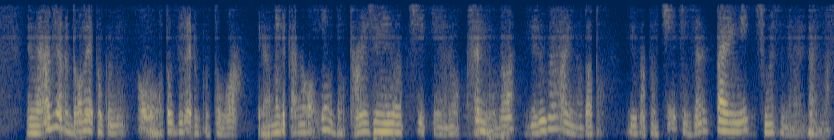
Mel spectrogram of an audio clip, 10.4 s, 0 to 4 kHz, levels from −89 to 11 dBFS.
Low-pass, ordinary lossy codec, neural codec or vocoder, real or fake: 3.6 kHz; none; codec, 44.1 kHz, 0.9 kbps, DAC; fake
